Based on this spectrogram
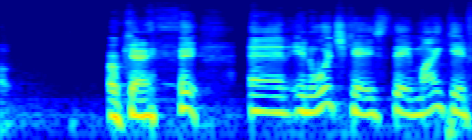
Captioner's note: laugh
